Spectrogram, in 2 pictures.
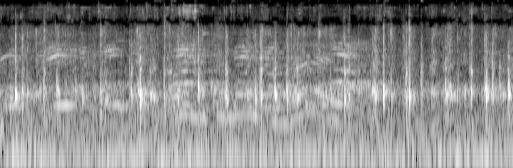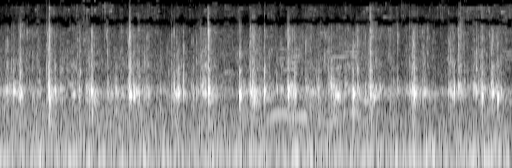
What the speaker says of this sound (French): Ils sont magnifiques ces chevaux, hein.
